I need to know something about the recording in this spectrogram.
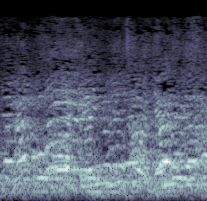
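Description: A middle-aged woman shouts agitatedly close by.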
